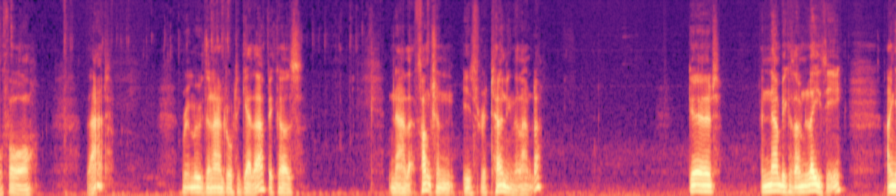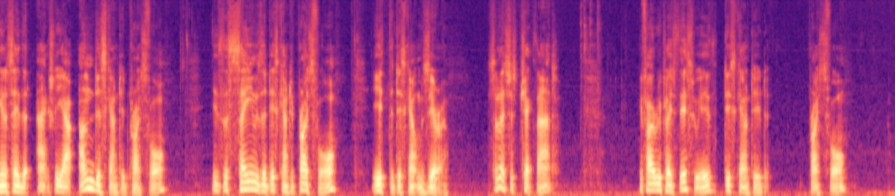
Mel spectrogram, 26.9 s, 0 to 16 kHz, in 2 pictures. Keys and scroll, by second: 1.6 Delete, 4.4 alt+shift+Right, 6.3 Delete, 8.3 ctrl+r, 26.7 Return.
